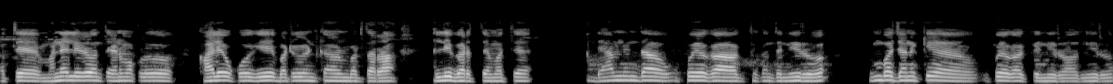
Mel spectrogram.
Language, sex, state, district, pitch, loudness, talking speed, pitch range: Kannada, male, Karnataka, Bellary, 170 Hz, -18 LUFS, 135 wpm, 160-180 Hz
